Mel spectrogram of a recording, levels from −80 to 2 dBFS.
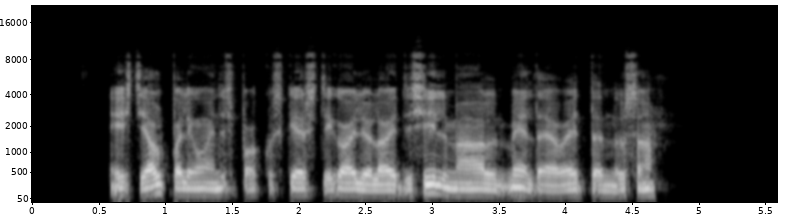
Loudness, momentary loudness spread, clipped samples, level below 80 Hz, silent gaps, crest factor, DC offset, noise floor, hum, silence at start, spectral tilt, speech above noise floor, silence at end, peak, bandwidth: -19 LUFS; 7 LU; under 0.1%; -60 dBFS; none; 16 dB; under 0.1%; under -90 dBFS; none; 0.6 s; -5.5 dB/octave; over 72 dB; 0.9 s; -2 dBFS; 9.6 kHz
